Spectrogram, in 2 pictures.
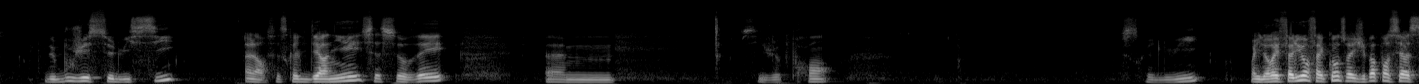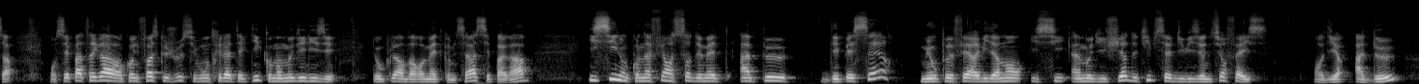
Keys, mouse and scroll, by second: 0.3-0.7 scroll up 6, 0.7 shift+middle click, 1.4-1.8 scroll up 4, 1.8 shift+middle click, 3.2-6.2 shift+middle drag, 8.5 a, 9.8 alt+click, 13.1-13.9 scroll down 9, 13.9-16.1 middle drag, 16.1-17.1 scroll down 4, 17.1-18.7 shift+middle drag, 18.7 z, 19.9 middle click, 20.9-21.3 scroll up 3, 21.3-25.0 middle drag, 25.0-28.0 drag.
